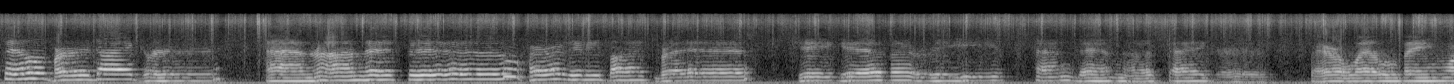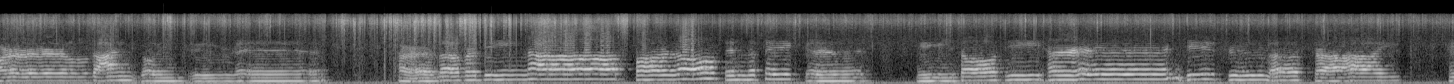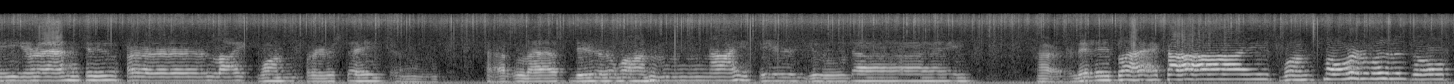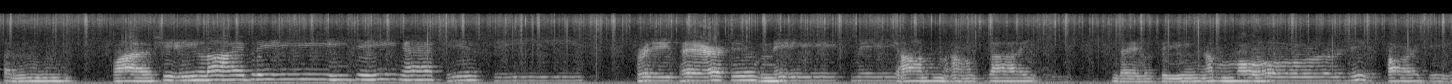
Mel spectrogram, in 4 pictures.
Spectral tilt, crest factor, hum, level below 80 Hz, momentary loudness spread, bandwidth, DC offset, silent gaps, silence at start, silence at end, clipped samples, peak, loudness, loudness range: -3.5 dB/octave; 18 dB; none; -34 dBFS; 9 LU; 11.5 kHz; under 0.1%; none; 0 s; 0 s; under 0.1%; 0 dBFS; -18 LUFS; 6 LU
